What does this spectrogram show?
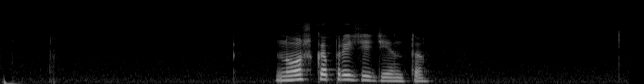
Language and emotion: Russian, neutral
